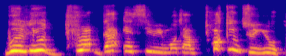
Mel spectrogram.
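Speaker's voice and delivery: put-on mother snapping at a child who is ignoring her. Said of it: "if I did not raise my voice".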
